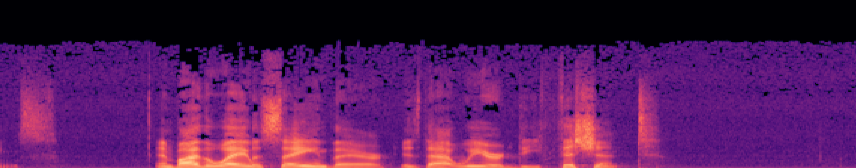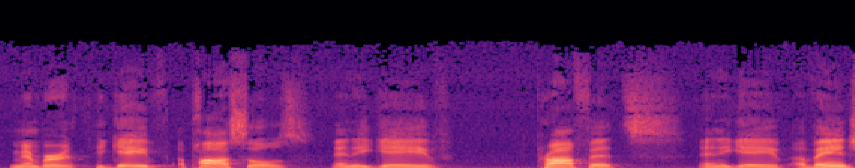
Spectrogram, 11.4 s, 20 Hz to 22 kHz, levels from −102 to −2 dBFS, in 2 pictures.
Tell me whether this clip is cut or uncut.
cut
